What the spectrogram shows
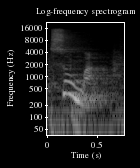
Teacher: los japoneses no usan el sonido tu, sino que dicen tsu. Es como la tsu que encontramos en tsunami, justamente.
